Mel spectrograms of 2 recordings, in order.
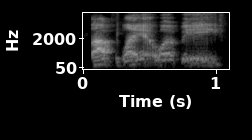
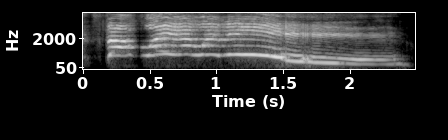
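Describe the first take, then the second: First: Unvoiced whisper. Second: Sung, high, slow laughing wail; sung, belt it high while laughing and crying; wailed singing. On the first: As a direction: hush it almost silently. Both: Real, not acted.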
